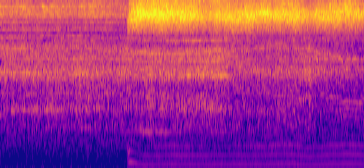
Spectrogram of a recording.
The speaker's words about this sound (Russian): Это строители дорогу ремонтируют. Динь-дон, бум-бум, динь-дон, динь-дон.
